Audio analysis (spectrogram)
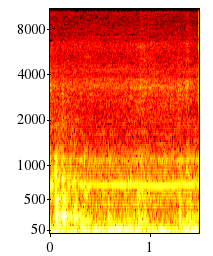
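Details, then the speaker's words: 2004 Porsche Boxster 986 window regulator after repair, cables put back in their tracks so they no longer rub each other: smooth steady motor hum stopping cleanly, no grinding; normal power window operation. "better no more grinding noise so that's what it was"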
